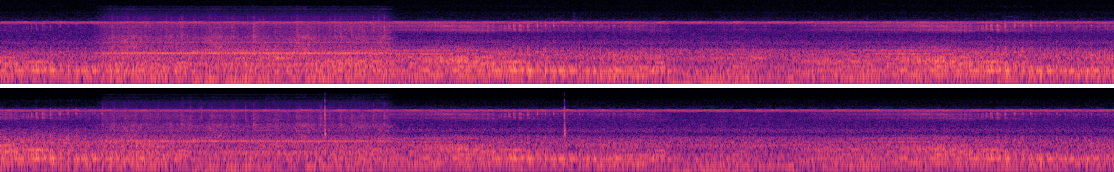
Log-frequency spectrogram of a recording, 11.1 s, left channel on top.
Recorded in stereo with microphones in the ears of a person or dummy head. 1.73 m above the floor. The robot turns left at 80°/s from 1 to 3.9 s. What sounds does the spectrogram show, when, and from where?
0.0 s a motorcycle: 110° right; by 11.2 s 20° left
